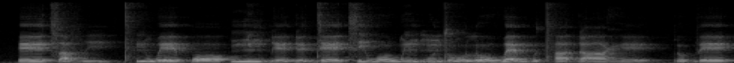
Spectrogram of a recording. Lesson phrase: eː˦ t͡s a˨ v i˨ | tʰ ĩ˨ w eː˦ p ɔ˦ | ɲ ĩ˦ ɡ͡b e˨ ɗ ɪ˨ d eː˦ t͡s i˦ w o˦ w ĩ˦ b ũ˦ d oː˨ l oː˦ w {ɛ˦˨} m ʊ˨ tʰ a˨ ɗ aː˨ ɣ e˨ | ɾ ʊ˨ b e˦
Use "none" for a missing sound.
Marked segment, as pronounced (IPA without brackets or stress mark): ɛ˦˨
